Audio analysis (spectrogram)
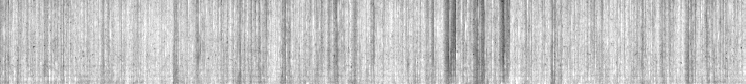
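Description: A thin, clear plastic air-pillow packing strip with green print, partly inflated, is held between both gloved hands, crinkled and squeezed so its cells pop. The result is dense, bright crinkling and crackling with sharp little pops that runs steadily for the whole clip, easing briefly around the middle.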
